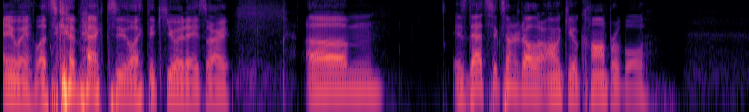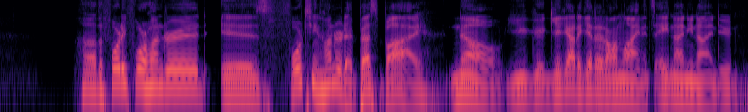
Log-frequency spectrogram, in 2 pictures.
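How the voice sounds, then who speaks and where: A man's voice: mid-range voice, expressive, normal speed, no room sound, clean studio sound. A man hosting a live-stream Q&A, chatting loosely and getting heated and swearing as he rambles. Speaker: host.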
